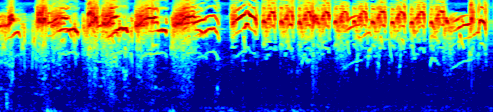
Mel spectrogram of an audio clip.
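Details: Sogon, a lure recording played to attract wild sogon birds: dense, high, sharp chattering with quick up-and-down whistled notes in bursts, pausing briefly near two seconds, then continuing in rapid clipped phrases.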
